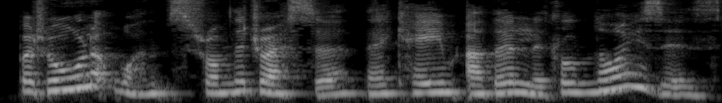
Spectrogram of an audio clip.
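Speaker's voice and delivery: usual speaking voice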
